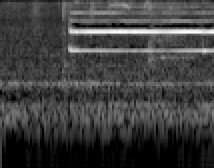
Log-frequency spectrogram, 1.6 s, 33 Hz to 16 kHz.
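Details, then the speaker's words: Quiet room, then a steady high-pitched electronic tone as a ThermiVa vaginal radiofrequency device is switched on, set temperature 45 °C, in a demo comparing a faulty unit with a working one; device start tone. "okay so I'm gonna turn your device on here I'll put the frequency up to 8:45 is the set temperature and then here's our elapsed time so let's start"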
